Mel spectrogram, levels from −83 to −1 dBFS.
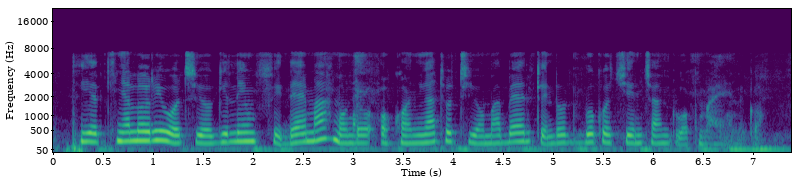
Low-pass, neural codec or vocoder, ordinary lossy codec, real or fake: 7.2 kHz; codec, 16 kHz, 4 kbps, FunCodec, trained on LibriTTS, 50 frames a second; none; fake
